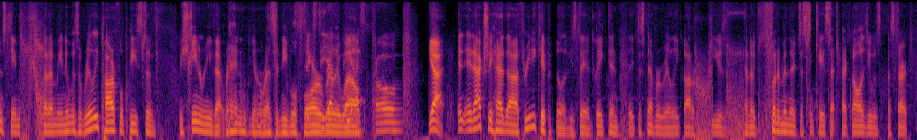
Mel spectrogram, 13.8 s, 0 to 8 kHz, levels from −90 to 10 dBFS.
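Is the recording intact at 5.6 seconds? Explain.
No. From 5.49 to 5.64 s, speech gives way to flat hiss for 150 ms. This is likely sound dropped by the voice detector, which mistook part of the sound for background.

Comfort noise replaces the background from 5.49 to 6.87 s, just before "and it actually had". The sender likely paused transmission, and the receiver filled the gap with steady, featureless noise.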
